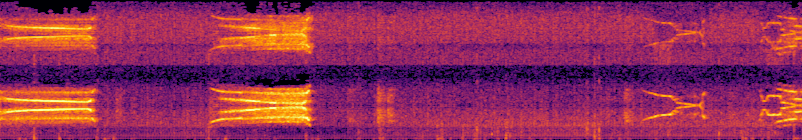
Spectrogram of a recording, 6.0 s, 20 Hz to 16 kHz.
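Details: Osprey at the Port Lincoln nest during a fish delivery, November 15, 2019: two loud high whining squeals early on, then fainter upward-sweeping chirps, with background tapping and rustling throughout.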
